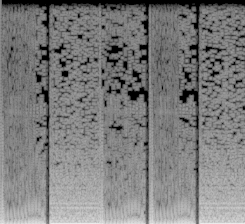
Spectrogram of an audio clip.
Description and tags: A simple, weird little loop. If anyone can find a use for it, I'd be impressed. I can't think of anything to use it for.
